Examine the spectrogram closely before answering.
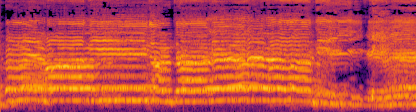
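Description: A group of men singing a slow song together in unison, holding long drawn-out notes. The singing breaks off briefly about five seconds in, then starts again.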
